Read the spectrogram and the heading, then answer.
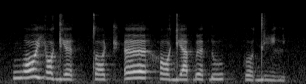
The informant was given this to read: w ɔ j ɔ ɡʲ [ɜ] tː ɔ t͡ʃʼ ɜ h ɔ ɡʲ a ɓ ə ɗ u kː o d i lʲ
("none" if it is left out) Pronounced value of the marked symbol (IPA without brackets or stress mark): ɜ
